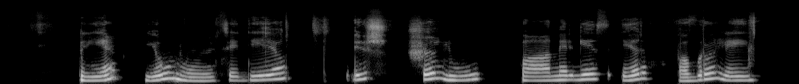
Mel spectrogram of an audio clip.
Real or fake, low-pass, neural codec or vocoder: fake; 14.4 kHz; codec, 44.1 kHz, 2.6 kbps, SNAC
